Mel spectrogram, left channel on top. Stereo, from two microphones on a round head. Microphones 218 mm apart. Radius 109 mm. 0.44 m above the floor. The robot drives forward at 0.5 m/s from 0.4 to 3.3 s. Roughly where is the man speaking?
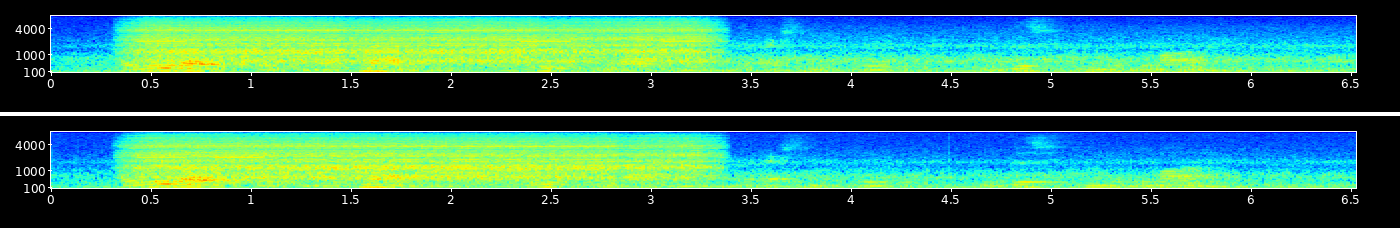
Left.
